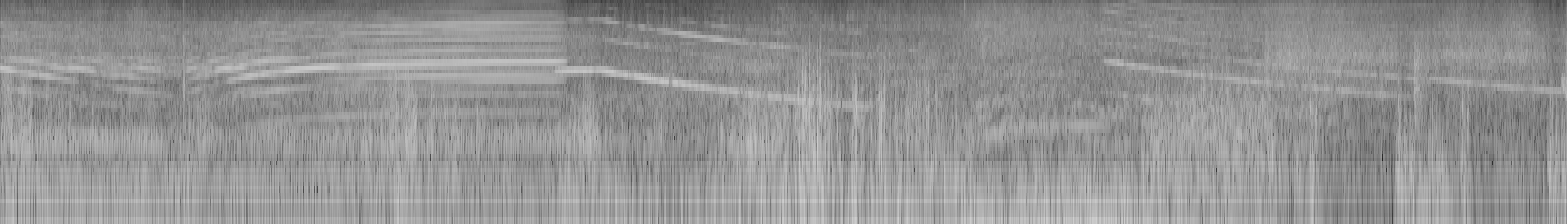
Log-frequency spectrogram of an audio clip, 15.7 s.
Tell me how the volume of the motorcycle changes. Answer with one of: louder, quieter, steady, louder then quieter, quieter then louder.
quieter.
